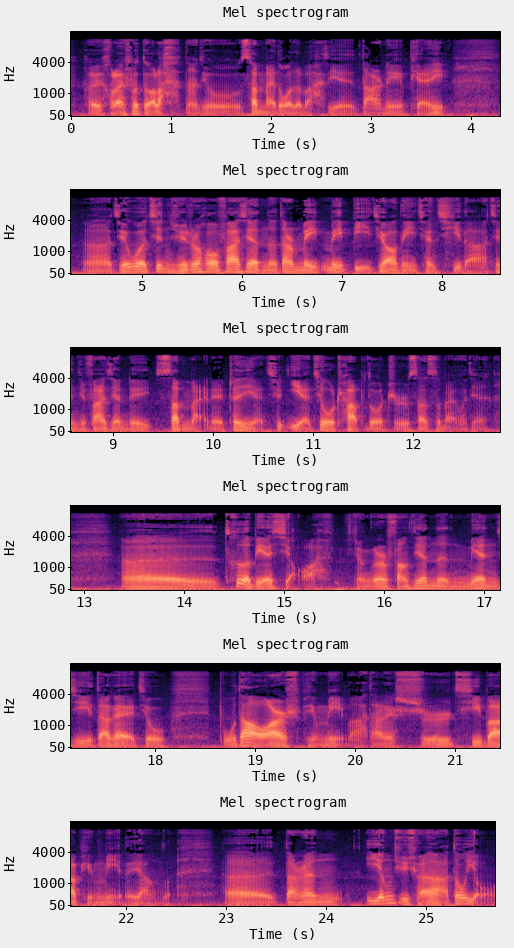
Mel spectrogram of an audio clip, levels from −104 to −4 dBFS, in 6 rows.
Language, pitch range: Chinese, 80-110 Hz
